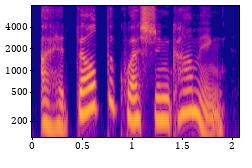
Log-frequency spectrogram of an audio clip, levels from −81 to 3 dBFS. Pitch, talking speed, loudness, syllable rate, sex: 215 Hz, 175 wpm, -17 LUFS, 4.7 syllables/s, female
